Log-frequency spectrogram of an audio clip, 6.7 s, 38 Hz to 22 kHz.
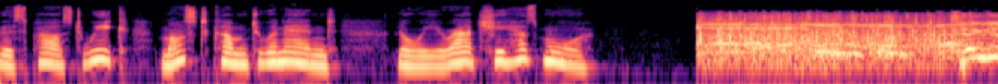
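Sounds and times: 
speech: 0:00.0 - 0:04.0, 0:06.4 - 0:06.6
clapping: 0:04.6 - 0:06.6
large crowd roaring and cheering: 0:04.6 - 0:06.6
people shouting: 0:04.7 - 0:06.6
whistles: 0:04.7 - 0:06.6.

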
